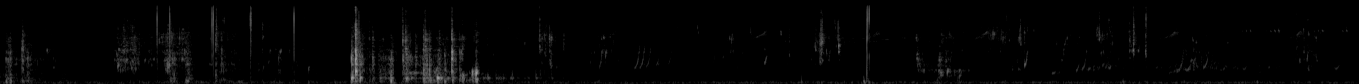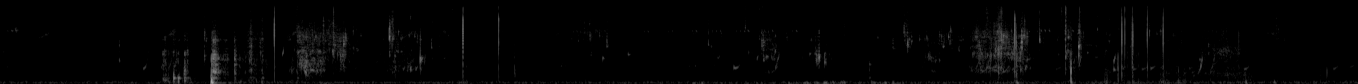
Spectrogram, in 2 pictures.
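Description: Hands and legs squelching and sloshing through thick, wet mud as the hands feel through it for fish, with drips and small splashes of muddy water. There are a few louder bouts of stirring, about four seconds in, around the middle and near the end.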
